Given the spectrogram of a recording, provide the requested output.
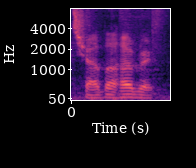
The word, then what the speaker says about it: Chuba Hubbard: Was it Chuba Hubbard? – Say it again? – Chuba Hubbard, however you say his name. – Yep, Chuba Hubbard.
